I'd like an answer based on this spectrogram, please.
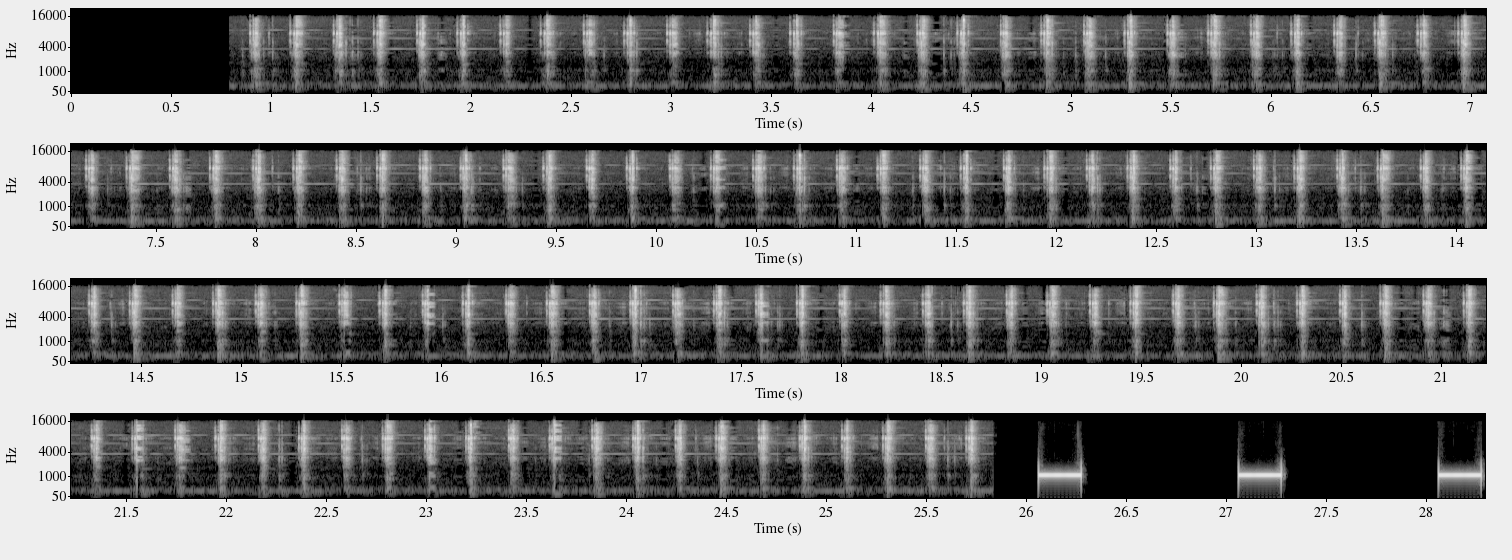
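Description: Countdown timer sound effect: a clock ticking steadily, about three ticks a second. Near the end the ticking stops and louder electronic beeps sound once a second, signalling that time is running out.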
